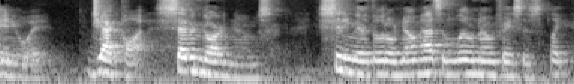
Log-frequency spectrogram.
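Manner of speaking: ordinary delivery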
